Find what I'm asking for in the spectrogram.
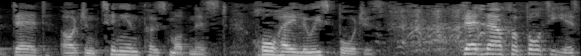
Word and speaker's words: Borges: I asked her how to pronounce her name after this poem, and she said it's Borges. Sarah Borges rhymes with gorgeous.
